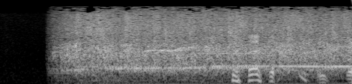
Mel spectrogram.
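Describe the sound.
Applause for someone's news of finishing their final cancer treatment bursts in after a brief moment of silence and holds steady as a dense, loud wash of clapping, with a few voices briefly audible underneath toward the end.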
